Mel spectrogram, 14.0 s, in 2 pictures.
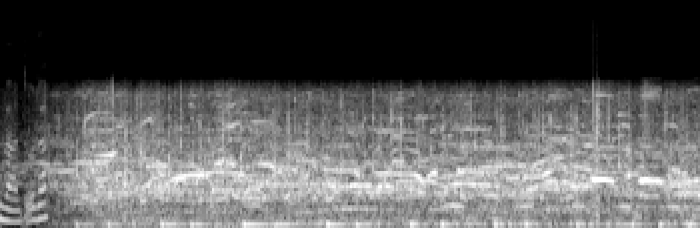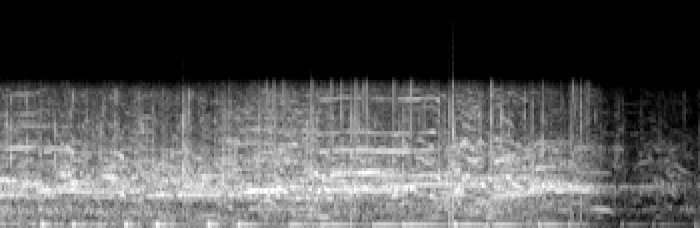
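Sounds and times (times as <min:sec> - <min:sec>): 
speech: 0:00.0 - 0:01.8
large football crowd cheering and roaring after a goal: 0:00.0 - 0:13.9.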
